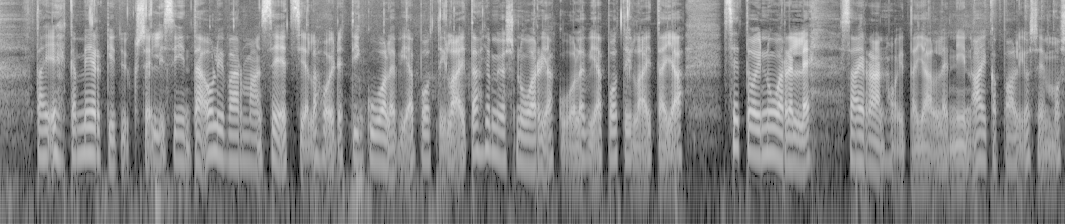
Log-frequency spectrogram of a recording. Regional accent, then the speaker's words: Järvenpää, Uusimaa, Finland; also born or lived in Espoo; now in Mäntsälä, Finland; Mä olen Järvenpäässä viettänyt lähes koko ikäni ja lapsuuteni. Puolivuotias olin, kun muutettiin Espoosta Järvenpäähän ja siitä asti olen siellä ollut. Nyt tosi viimeiset vuodet Mäntsälässä.

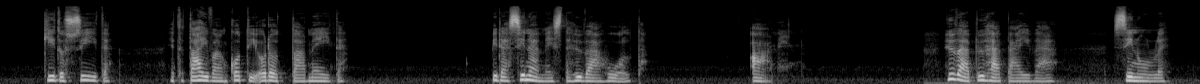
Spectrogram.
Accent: Oulu, North Ostrobothnia, Finland; ja olen Oulusta.

